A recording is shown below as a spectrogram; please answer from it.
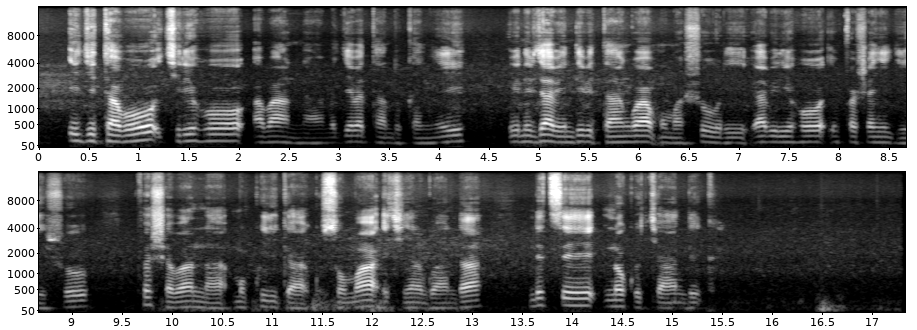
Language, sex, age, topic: Kinyarwanda, male, 25-35, education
